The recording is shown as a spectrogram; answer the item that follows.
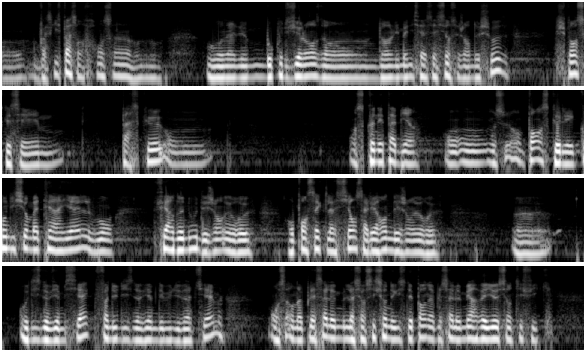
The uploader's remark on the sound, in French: en direct de la Foire du Livres de Bruxelles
